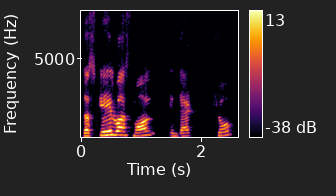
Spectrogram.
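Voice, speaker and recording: A man's voice: sits high, measured pace, fairly bright tone. A man with an Indian English accent hosting an online webinar, explaining a virtual trade fair and giving directions to a colleague. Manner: directs a colleague, switches between English and Hindi. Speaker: webinar host from the organizing body.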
